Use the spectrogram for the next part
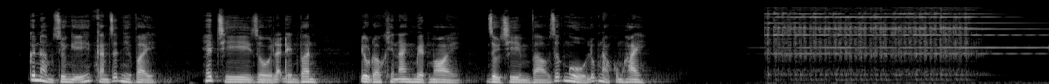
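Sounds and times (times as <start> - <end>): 
speech: 0.3 - 6.6
alarm clock ringing with bright rapid metallic ring: 7.5 - 10.4.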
